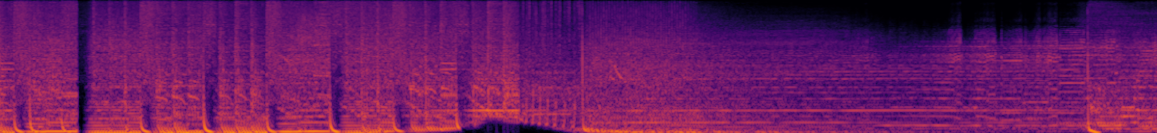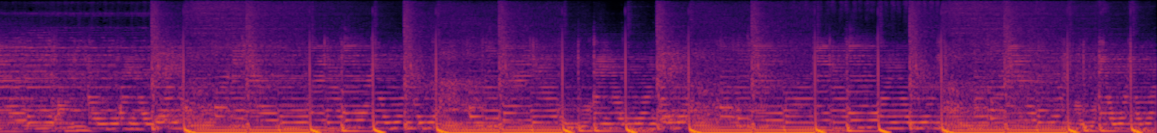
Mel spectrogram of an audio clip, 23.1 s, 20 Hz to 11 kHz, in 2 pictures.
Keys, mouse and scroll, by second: 0.9 click, 4.0-5.0 typing, 6.0 click, 6.7 typing, 7.1 Return, 8.5 typing, 8.9 click, 15.3-17.0 drag, 22.9-23.1 typing.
